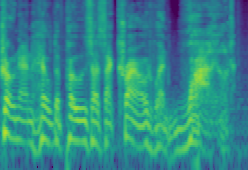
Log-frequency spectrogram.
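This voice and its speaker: A man's voice: medium pitch, lively intonation, slow, a bit bright, soft background music. A man narrating a scripted story in a dramatic, grandiose, theatrical manner.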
